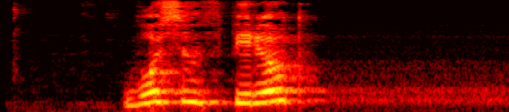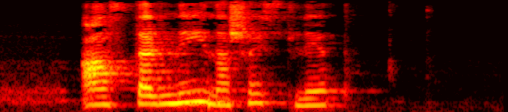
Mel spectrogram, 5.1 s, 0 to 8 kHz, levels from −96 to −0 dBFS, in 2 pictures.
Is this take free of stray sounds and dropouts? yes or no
yes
